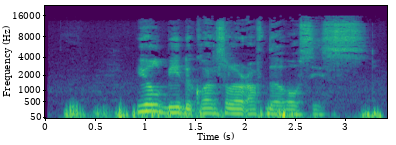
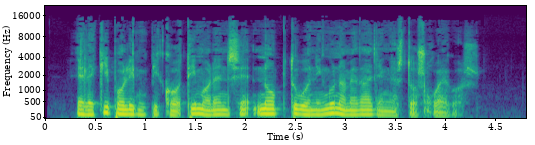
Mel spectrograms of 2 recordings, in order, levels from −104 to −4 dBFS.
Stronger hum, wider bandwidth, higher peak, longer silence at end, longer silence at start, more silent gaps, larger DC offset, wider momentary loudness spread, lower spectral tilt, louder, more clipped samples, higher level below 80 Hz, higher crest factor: neither; first, 16 kHz vs 14 kHz; second, -8 dBFS vs -2 dBFS; second, 0.05 s vs 0.5 s; about the same, 0.2 s vs 0.3 s; neither; neither; about the same, 11 LU vs 10 LU; second, -5 dB/octave vs -6.5 dB/octave; second, -28 LUFS vs -17 LUFS; neither; about the same, -40 dBFS vs -40 dBFS; about the same, 18 dB vs 14 dB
